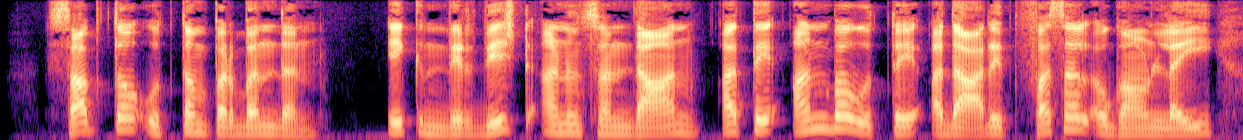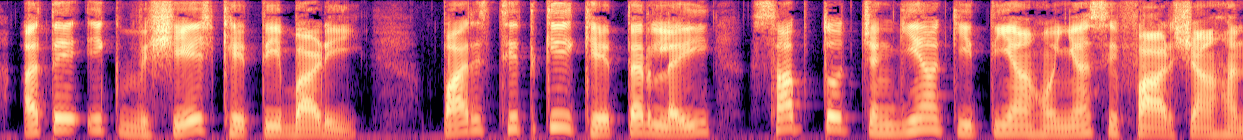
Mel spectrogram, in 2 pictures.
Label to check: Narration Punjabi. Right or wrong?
Right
